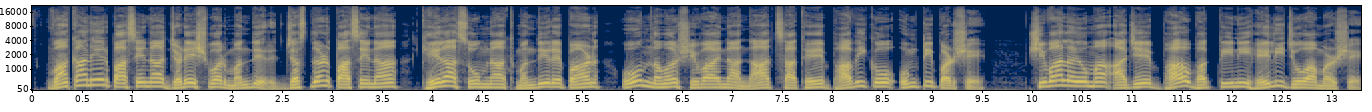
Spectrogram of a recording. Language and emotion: Gujarati, neutral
